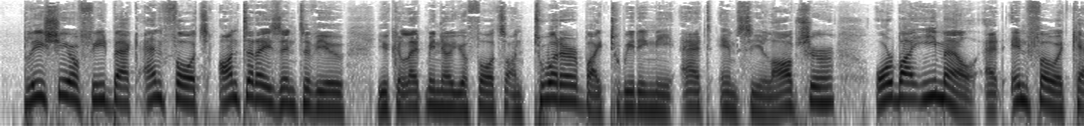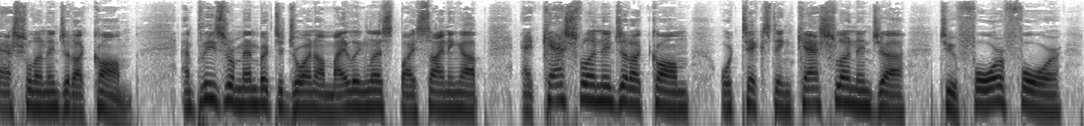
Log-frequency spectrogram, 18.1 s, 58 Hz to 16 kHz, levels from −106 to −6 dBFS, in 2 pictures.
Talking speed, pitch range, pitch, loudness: 160 wpm, 130-170 Hz, 140 Hz, -19 LUFS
